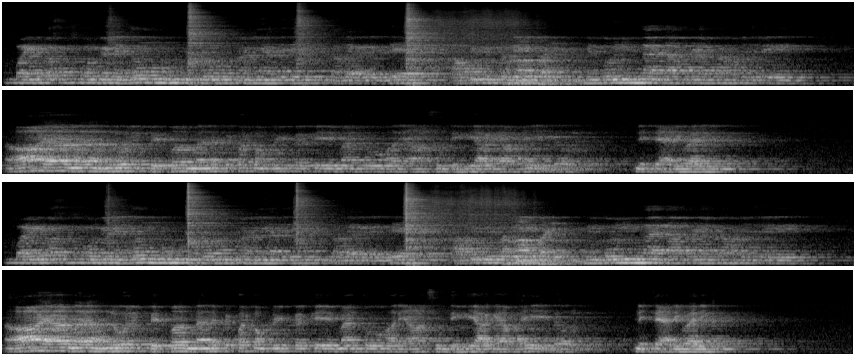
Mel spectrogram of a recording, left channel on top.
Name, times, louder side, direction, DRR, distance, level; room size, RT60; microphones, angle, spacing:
voice 1, 0.0-8.0 14.2-14.3, equal, 30° left, -9 dB, 1.6 m, -27 dB
Fire, 1.0-1.1 1.5-1.6 1.8-2.1 2.7-3.1 3.4-3.5 4.0-5.4 5.9-6.0 6.6-6.7 7.0-7.1 7.4-7.5, right 2 dB, 90° right, 1.4 m, -31 dB
voice 2, 5.0-5.6 8.5-14.3 14.8-15.7, right 2 dB, 45° right, 3 dB, 0.6 m, -23 dB
5.3 x 5.1 x 4.5 m, 2.1 s
head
